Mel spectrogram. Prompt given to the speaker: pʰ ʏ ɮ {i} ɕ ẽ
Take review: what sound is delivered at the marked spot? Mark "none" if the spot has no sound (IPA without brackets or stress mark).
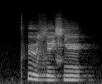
e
